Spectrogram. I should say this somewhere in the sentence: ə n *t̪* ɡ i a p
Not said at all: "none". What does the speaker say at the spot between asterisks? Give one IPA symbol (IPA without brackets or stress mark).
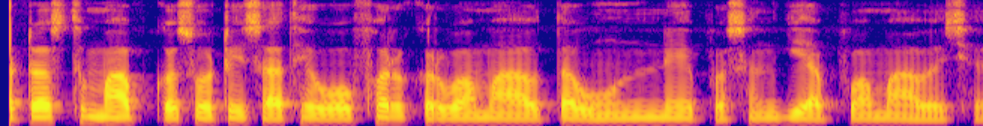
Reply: d̪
